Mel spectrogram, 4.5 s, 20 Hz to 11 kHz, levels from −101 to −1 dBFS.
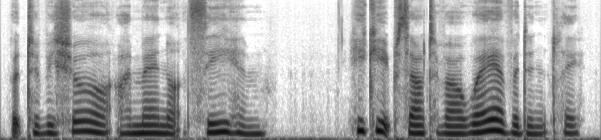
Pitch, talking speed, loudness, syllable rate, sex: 195 Hz, 215 wpm, -16 LUFS, 5.2 syllables/s, female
